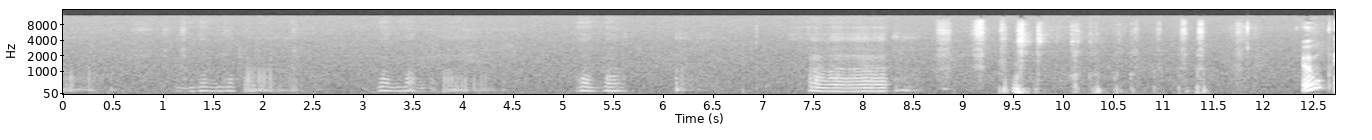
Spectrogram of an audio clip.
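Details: Sleeping Staffy pup Domino, just brought home, gives buzzy harmonic snores in irregular bursts a couple of seconds apart, one longer drawn-out snore midway, followed by clicks and rustling as he stirs.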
